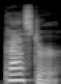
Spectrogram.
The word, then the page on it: pastor: pǽstə r; パスタァ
